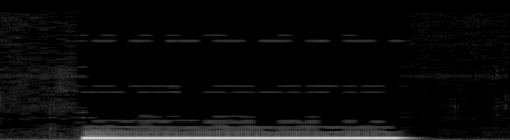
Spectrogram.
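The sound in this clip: Steady telephone line tone during a live phone-in call to a listener, heard as a single unbroken mid-pitched tone that holds evenly for about a second and a half before cutting off, alone with no voices over it.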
